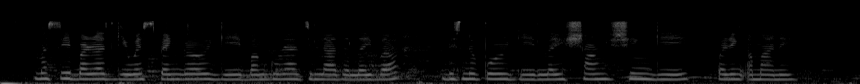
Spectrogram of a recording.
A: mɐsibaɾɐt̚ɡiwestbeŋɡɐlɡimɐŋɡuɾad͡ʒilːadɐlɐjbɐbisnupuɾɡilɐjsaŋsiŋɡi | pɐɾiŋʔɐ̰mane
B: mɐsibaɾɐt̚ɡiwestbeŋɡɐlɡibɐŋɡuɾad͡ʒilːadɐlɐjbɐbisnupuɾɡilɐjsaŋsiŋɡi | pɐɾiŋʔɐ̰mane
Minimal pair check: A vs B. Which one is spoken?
B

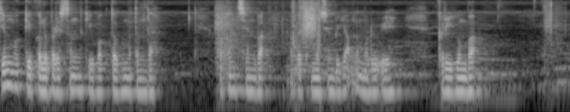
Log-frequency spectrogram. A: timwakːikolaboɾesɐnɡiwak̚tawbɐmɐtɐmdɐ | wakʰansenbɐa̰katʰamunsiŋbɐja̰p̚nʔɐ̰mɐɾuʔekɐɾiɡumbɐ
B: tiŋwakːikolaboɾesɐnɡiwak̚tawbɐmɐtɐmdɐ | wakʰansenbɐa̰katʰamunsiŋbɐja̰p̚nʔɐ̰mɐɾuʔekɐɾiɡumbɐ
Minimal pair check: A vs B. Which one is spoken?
A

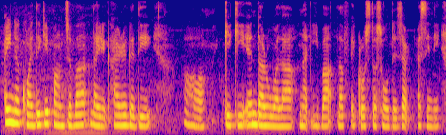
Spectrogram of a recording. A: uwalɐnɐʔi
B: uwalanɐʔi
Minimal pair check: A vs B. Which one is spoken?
B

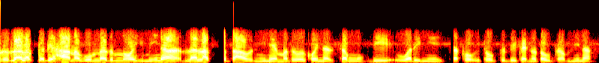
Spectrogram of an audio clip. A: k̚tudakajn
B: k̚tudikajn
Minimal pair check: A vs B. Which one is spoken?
B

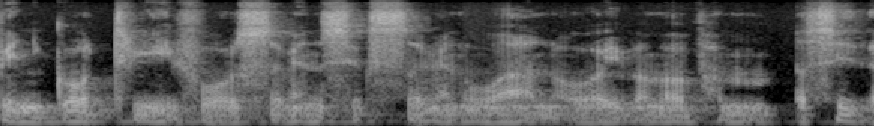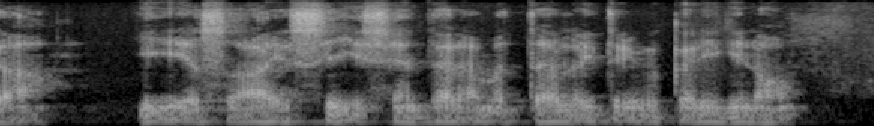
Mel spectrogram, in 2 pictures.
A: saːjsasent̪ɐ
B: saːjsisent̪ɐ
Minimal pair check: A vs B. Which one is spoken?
B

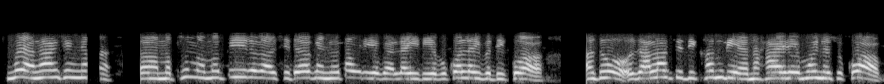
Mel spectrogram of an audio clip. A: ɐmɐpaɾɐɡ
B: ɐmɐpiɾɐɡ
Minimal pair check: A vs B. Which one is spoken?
B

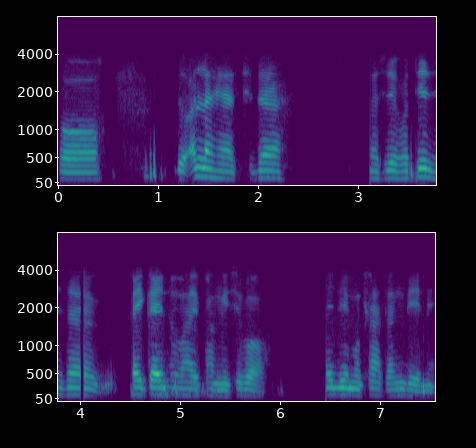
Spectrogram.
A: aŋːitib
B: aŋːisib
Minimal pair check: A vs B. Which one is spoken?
B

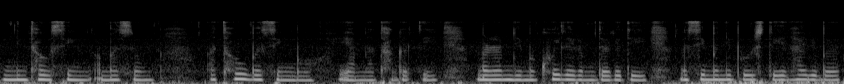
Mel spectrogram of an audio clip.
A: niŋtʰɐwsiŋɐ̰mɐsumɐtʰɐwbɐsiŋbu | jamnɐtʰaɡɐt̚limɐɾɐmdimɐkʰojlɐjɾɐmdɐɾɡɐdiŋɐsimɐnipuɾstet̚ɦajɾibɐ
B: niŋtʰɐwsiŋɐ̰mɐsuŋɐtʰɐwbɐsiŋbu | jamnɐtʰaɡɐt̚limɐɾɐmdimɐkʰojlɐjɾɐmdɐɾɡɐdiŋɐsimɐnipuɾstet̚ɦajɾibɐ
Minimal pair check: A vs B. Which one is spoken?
B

